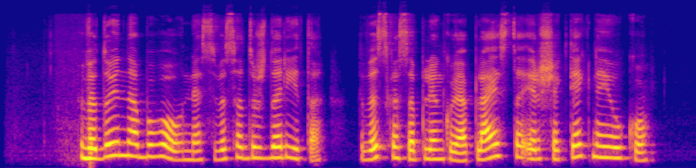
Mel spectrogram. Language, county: Lithuanian, Klaipėda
